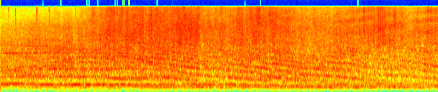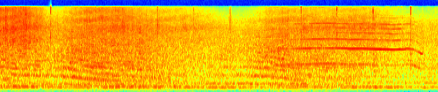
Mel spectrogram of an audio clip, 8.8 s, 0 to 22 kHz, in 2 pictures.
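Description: A field of IndyCar race cars, with 2.2-litre twin-turbo V6 engines, passing one after another at speed. Each engine note falls in pitch as its car goes by, over a steady drone from the rest of the pack.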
